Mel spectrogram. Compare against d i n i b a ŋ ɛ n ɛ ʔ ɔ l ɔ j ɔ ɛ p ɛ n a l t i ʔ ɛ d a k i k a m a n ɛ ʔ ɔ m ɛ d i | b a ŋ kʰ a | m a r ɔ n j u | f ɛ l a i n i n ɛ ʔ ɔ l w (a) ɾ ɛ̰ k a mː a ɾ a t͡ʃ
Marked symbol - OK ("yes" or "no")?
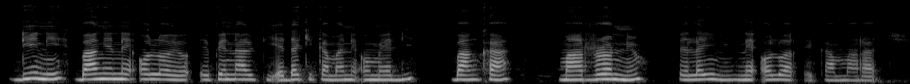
yes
